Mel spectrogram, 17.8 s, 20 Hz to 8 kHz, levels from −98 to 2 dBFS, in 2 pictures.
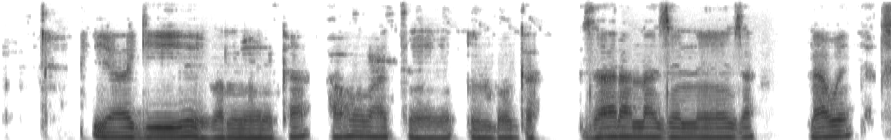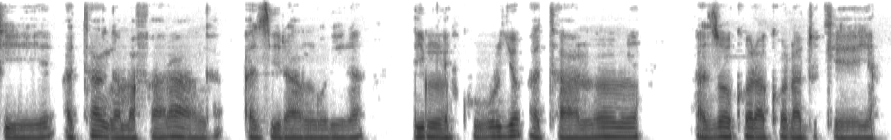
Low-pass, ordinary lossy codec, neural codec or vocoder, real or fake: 7.2 kHz; Opus, 64 kbps; none; real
